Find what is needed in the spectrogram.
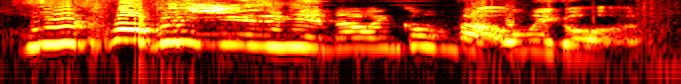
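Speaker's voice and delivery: loud, high, thrilled outburst; excited shout. Real, not acted. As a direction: shout it out, swept up by the fight. Excited reaction to fight scene.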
